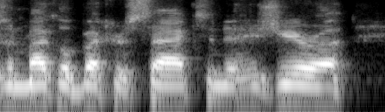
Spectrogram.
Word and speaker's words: Hejira: It is Hejira.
